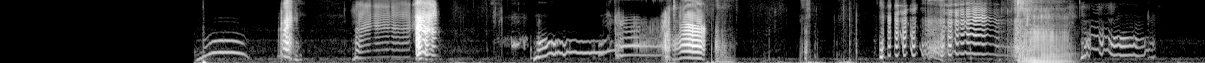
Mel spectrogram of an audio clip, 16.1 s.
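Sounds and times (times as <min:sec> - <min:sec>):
cats yowling: 0:04.7 - 0:05.9, 0:07.1 - 0:09.5.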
